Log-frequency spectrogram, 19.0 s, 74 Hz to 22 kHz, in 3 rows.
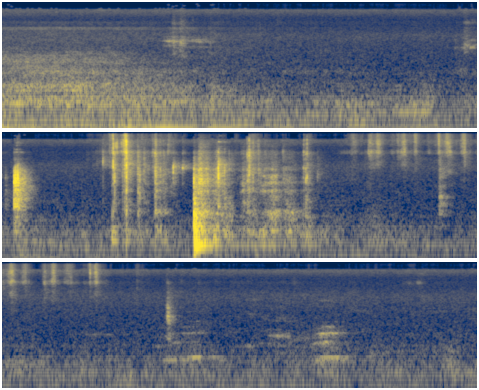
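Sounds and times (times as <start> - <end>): clicks and scrapes of small objects: 7.6 - 14.0.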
